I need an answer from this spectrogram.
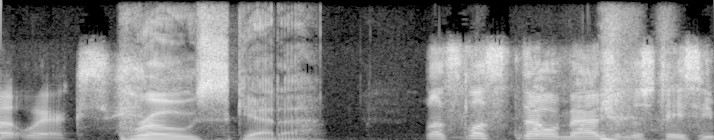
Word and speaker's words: bruschetta: Actually, Leo, and it's pronounced. This is how it works. Bruschetta.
